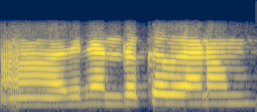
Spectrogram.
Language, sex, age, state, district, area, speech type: Malayalam, female, 60+, Kerala, Wayanad, rural, conversation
